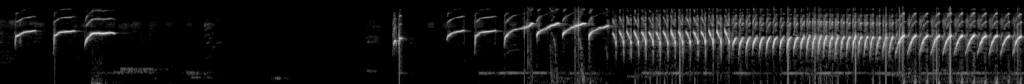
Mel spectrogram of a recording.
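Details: Breeding-ready male canary, excited: a few separate rising whistled notes with silences, then a swelling series of sweeps that breaks into a long, fast, buzzy trill to the end.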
